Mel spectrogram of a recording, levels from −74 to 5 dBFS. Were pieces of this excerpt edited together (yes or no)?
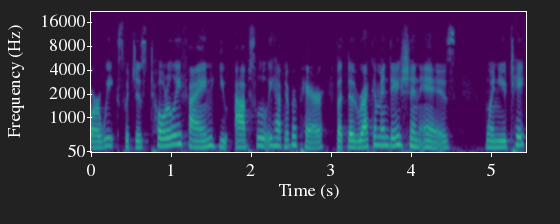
yes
